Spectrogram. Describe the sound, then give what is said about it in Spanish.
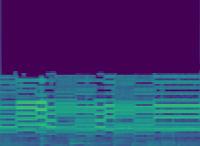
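A phone rings with an incoming call, playing a bright electronic ringtone melody of quick, steady notes that continues throughout. “Don Justo recibió una llamada inesperada”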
